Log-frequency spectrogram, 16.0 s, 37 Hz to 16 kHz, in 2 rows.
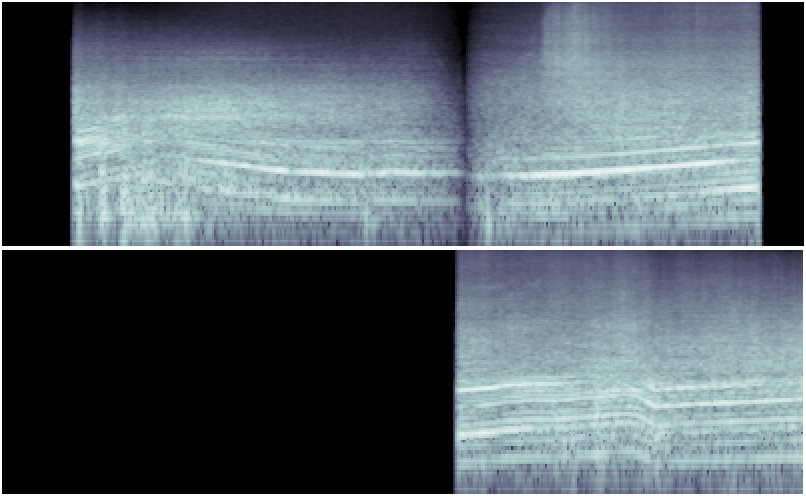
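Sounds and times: sports car engine passing: 0.8s - 7.6s, 12.6s - 16.0s
tyres hissing on wet track: 5.2s - 6.7s.

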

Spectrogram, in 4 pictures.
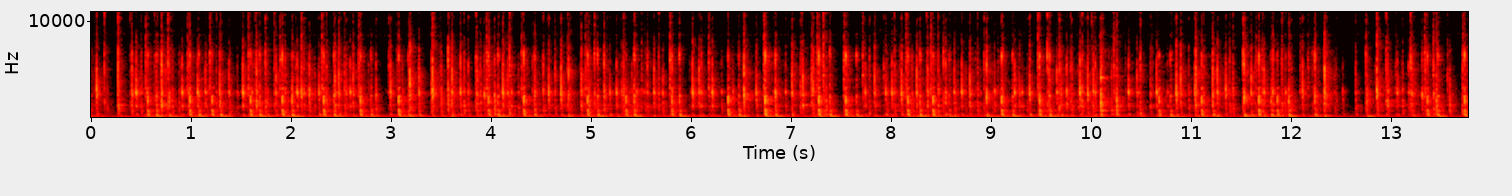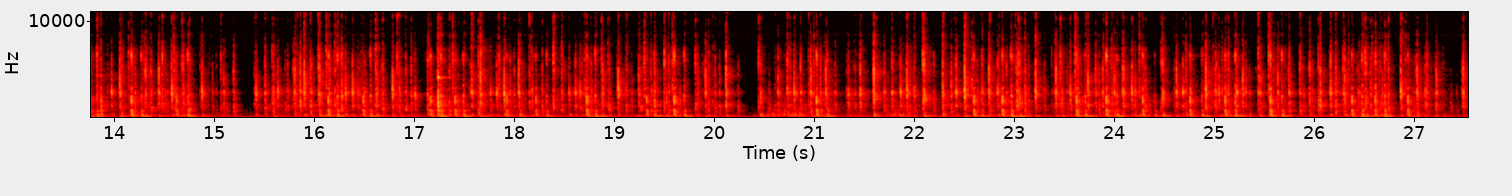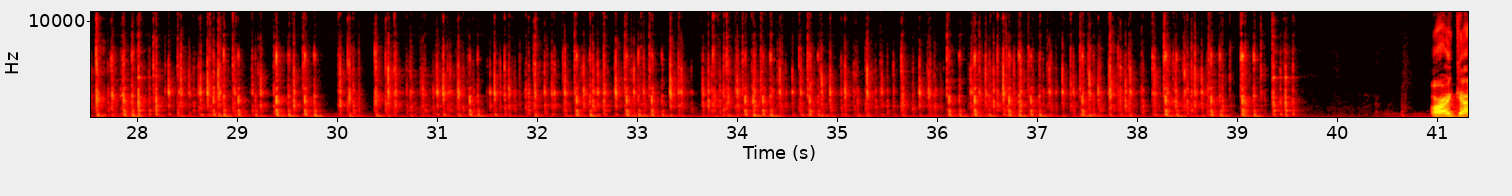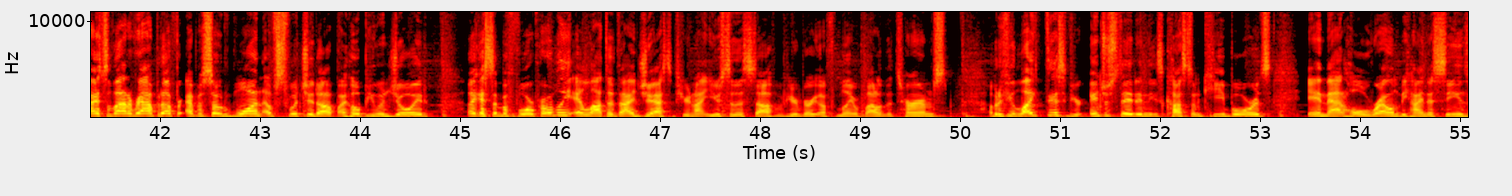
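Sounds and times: mechanical keyboard typing: 0.0s - 39.7s.

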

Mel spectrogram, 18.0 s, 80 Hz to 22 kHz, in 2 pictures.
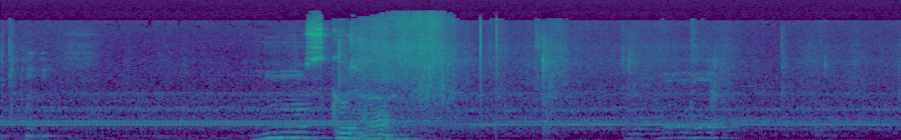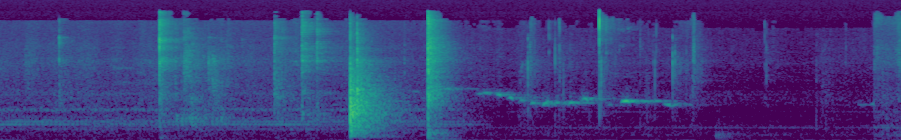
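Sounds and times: low background hum: 0.0s - 18.0s
faint whistle-like tone: 13.6s - 15.9s.

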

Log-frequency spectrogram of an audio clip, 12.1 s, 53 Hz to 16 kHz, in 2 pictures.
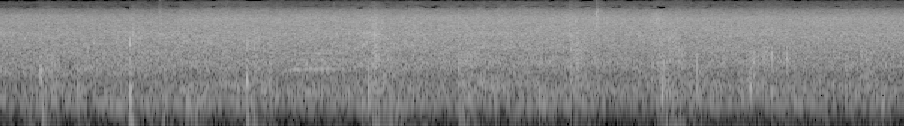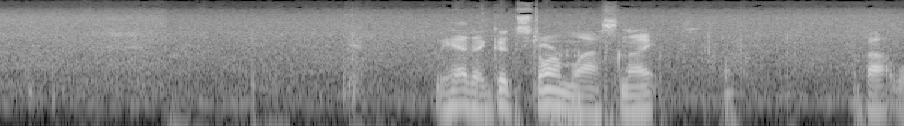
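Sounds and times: creek water flowing: 0.0s - 12.0s
footsteps on loose stones: 0.2s - 6.4s, 7.2s - 8.7s, 9.6s - 11.4s.

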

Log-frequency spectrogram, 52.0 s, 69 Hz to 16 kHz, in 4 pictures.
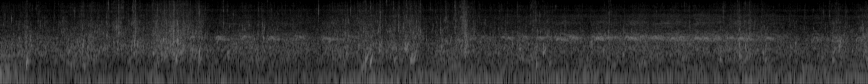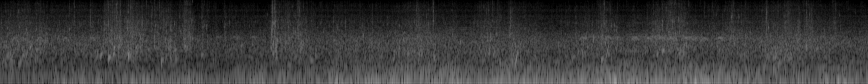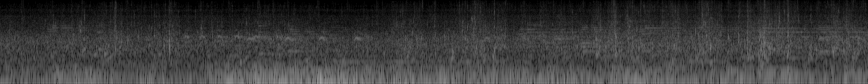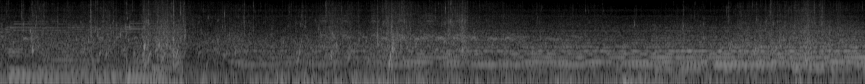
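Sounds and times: waterfowl honking: 7.0s - 15.2s, 21.6s - 24.3s, 28.6s - 52.0s.

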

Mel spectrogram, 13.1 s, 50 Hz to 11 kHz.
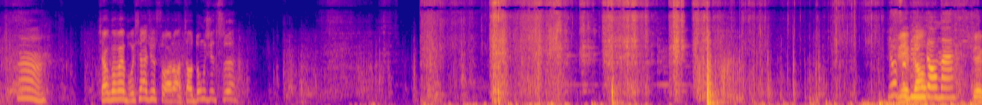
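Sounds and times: footsteps in snow: 2.8s - 8.7s
rummaging and shifting things: 4.9s - 11.8s.

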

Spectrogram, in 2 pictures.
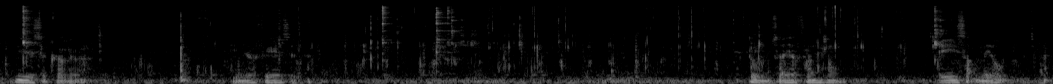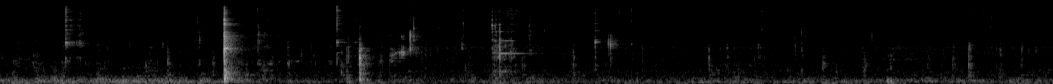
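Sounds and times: utensils clinking against bowl: 3.7s - 5.0s, 15.4s - 15.9s.

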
